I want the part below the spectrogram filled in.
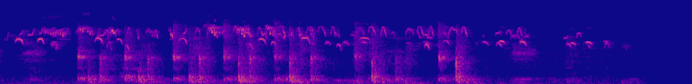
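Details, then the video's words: Silkie and Golden Sebright chicks cheeping rapidly, many high curved peeps piled together with bumping knocks, the calls thinning and fading over the final seconds into silence. "Silkie Chicks and Golden Sebright Chicks"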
